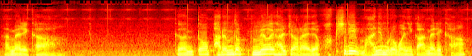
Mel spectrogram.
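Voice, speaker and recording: An older man, an attorney and native Korean speaker, giving a slow explanatory lecture on citizenship English and spelling words out letter by letter. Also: fairly low pitch, very animated, a little mellow, a little hiss or hum. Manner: spells words letter by letter, repeats phrases slowly.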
